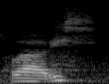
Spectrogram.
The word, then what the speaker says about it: París: hablamos de la ciudad decimos parís con acento aquí en la última sílaba ya está terminada en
